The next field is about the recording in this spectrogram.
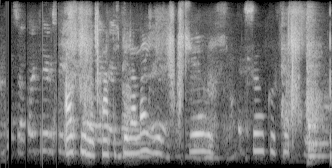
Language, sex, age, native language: Icelandic, female, 11, Icelandic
